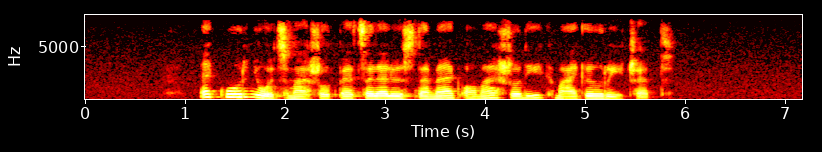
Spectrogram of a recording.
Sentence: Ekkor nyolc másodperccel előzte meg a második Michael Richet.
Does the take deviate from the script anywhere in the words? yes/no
no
